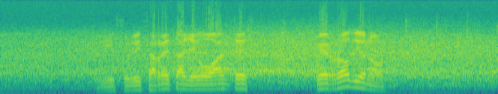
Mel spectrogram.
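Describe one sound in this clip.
A stadium crowd chants loudly in unison.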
